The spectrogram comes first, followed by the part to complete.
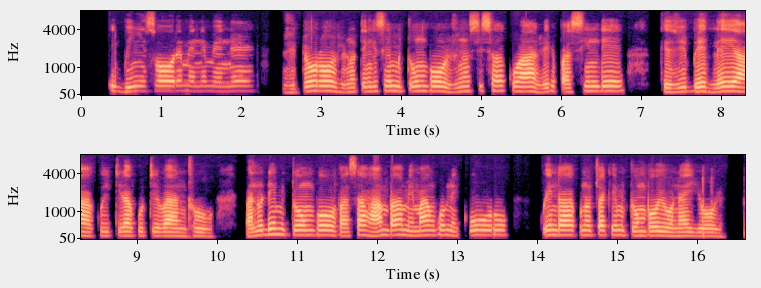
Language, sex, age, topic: Ndau, female, 36-49, health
